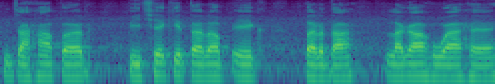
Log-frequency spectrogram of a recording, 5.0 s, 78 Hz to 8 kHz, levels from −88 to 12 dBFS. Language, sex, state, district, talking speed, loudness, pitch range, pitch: Hindi, male, Bihar, Kaimur, 120 wpm, -18 LUFS, 115-125 Hz, 120 Hz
